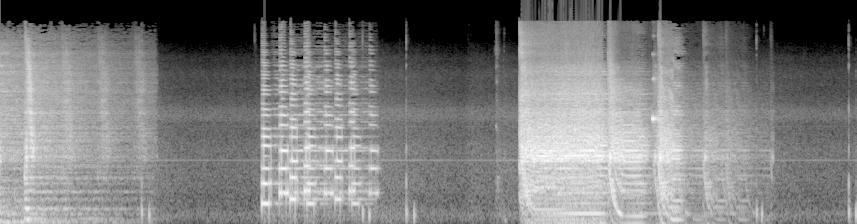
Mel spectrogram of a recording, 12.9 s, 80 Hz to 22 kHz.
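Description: Sylenth1 software synthesizer presets played one after another: decaying plucked notes, a pause, a quick run of short notes, then a loud, noisy sustained sound with a falling pitch glide that dies away near the end.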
